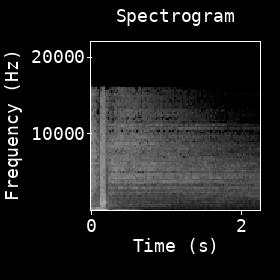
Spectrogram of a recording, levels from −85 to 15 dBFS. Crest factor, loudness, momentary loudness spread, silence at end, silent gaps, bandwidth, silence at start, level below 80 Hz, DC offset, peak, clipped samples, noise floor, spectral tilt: 22 dB; -23 LUFS; 22 LU; 0.35 s; none; 16.5 kHz; 0 s; -24 dBFS; under 0.1%; 0 dBFS; under 0.1%; -43 dBFS; -3 dB/octave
